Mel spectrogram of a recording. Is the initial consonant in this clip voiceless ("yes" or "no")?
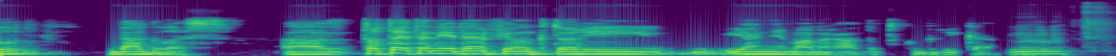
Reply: no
